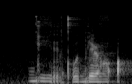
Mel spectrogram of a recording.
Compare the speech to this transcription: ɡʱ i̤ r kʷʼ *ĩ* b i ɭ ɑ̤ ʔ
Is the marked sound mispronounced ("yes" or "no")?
yes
